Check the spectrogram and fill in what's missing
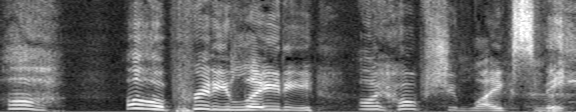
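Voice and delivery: high, shy lovestruck murmur; a lightly voiced blushing king; bashful king. The king blushes as he meets the queen, high and shy. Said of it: "blushes, just like".

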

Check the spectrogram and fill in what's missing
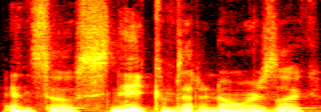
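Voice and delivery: usual speaking voice

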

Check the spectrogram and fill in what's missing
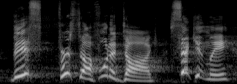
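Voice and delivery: high, loud teasing jab; mock-outraged teasing; playful outburst. Real, not acted. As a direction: rib him with delight. Excited jab at the student.

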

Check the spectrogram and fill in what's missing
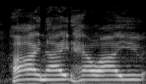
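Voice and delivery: high, bright call to his son through the door; dad calling home to his young son, high cheery call. Retold or imitated. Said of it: "I would actually call out and say".

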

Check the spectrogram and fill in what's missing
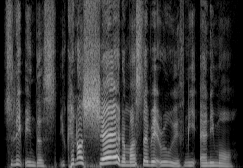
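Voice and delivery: half-shouting the accusations, slowed at the peaks; retold scream. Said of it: "I screamed at him".

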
